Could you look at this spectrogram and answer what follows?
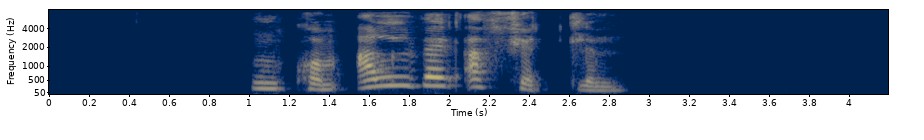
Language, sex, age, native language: Icelandic, female, 30-39, Icelandic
